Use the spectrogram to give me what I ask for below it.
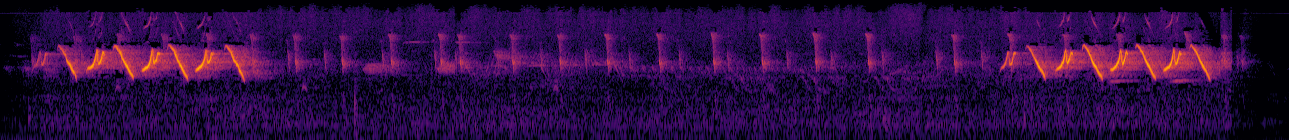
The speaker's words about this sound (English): The notes of the yellowthroat's vocalization are normally connected, and this gives a rolling quality to his song.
